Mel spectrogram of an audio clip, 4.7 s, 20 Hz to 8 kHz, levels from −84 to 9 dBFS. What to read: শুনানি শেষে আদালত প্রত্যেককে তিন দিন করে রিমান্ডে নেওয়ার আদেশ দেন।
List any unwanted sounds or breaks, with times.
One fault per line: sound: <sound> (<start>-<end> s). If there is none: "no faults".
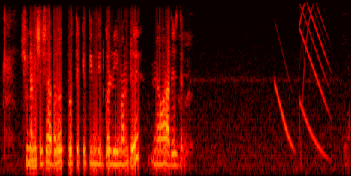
sound: chirp (3.7-4.4 s)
